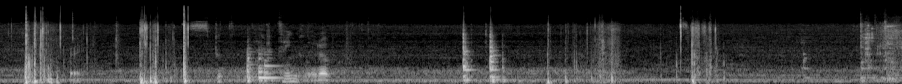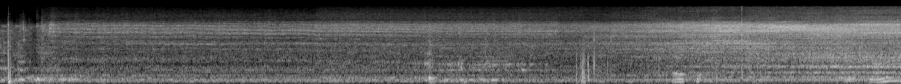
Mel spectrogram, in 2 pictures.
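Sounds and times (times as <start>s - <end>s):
toilet flushing: 8.6s - 18.0s.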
